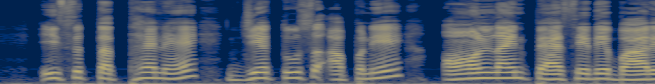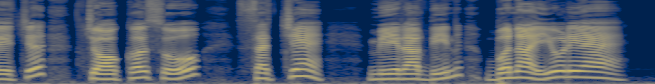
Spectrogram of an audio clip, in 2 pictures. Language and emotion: Dogri, happy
